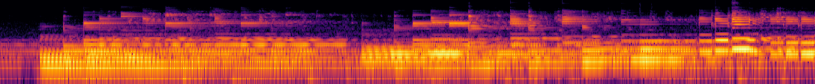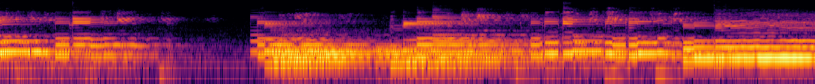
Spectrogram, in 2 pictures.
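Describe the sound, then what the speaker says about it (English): A clean electric guitar rings out through a Laney IRTX amp's clean channel with chorus, reverb and echo, playing loud shimmering chords and notes with a short dip midway. "Now we'll add a few effects into the IRTX."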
